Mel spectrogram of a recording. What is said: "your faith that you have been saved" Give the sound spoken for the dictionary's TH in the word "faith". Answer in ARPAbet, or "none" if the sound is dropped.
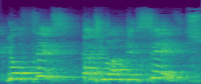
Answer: S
